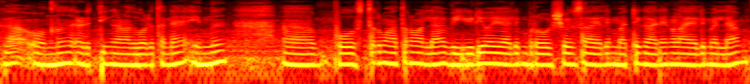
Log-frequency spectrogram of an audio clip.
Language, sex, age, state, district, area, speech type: Malayalam, male, 18-30, Kerala, Palakkad, rural, spontaneous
